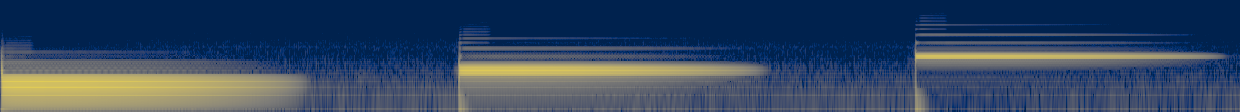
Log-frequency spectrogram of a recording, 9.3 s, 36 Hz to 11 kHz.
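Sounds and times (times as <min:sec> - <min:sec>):
dry C note sine wave tones: 0:00.0 - 0:02.2, 0:03.4 - 0:05.8, 0:06.9 - 0:09.3.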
